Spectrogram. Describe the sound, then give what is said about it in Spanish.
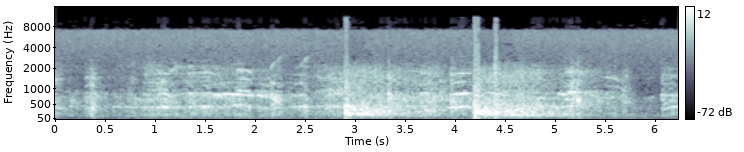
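Tear gas canisters being fired by police in Córdoba at 19:50 during clashes with students: three or four sharp, loud pops, two close together, bursting out over a constant noisy background of crowd commotion and voices. “Escuchan disparos de gases lacrimógenos.”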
